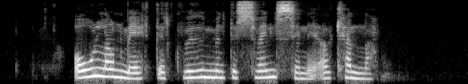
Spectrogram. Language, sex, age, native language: Icelandic, female, 40-49, Icelandic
